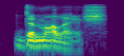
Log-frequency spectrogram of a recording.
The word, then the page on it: demolish: British English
